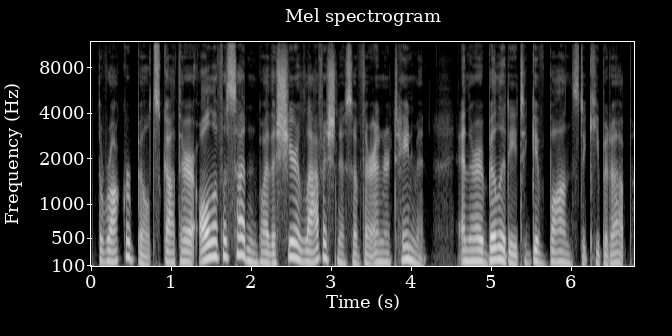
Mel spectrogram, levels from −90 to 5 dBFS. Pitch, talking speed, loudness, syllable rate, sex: 160 Hz, 220 wpm, -19 LUFS, 6.0 syllables/s, female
